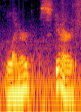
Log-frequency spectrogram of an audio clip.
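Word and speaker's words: Lynyrd Skynyrd: copy of Leonard Skynyrd pronounced you know it's pronounced Leonard Skinner so I had to tell people how to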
